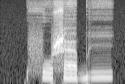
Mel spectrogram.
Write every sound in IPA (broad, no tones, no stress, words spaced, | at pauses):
foɬæbi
